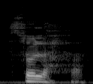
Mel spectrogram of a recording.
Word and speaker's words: صلح: یہ عربی زبان سے آیا ہے اردو میں۔ اس کا درست تلفظ ہے صلح۔ معنی اس کی ہے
